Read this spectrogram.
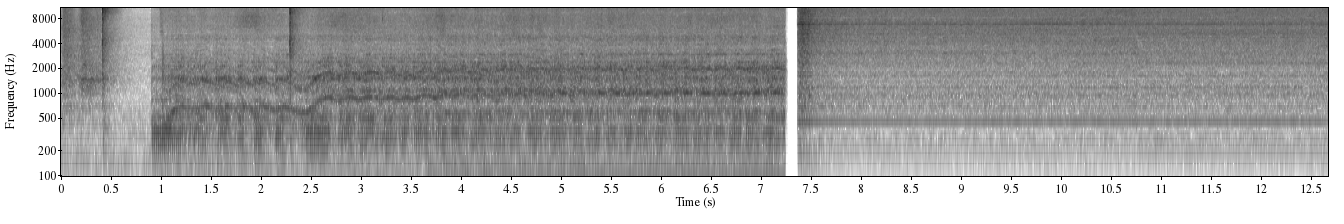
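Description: An electric mixer whirs steadily as it beats a batter.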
